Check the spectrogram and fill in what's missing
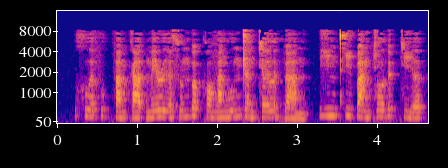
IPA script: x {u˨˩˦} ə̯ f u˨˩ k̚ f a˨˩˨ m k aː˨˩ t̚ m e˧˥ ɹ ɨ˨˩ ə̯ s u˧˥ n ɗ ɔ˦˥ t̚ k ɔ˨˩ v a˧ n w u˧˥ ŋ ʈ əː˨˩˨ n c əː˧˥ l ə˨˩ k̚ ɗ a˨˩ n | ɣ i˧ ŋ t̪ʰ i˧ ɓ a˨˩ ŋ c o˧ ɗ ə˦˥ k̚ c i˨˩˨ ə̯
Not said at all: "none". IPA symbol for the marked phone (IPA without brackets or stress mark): u˨˩˦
